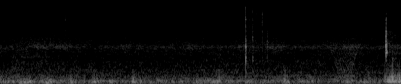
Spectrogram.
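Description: Lock pick working the pin stacks of a 5-pin Yale-style pin-tumbler cylinder under tension: a few faint metallic clicks, a small cluster about two and a half seconds in and one more just before the end, over low handling noise.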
